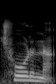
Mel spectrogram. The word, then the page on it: cho_ranaa: hindi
